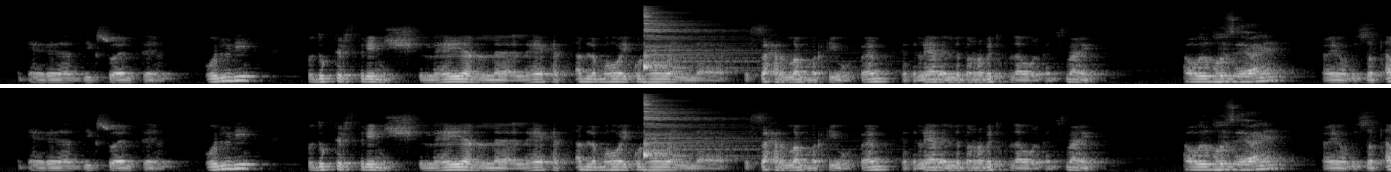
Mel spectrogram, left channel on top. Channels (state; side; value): identical; both; correlation 1.00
